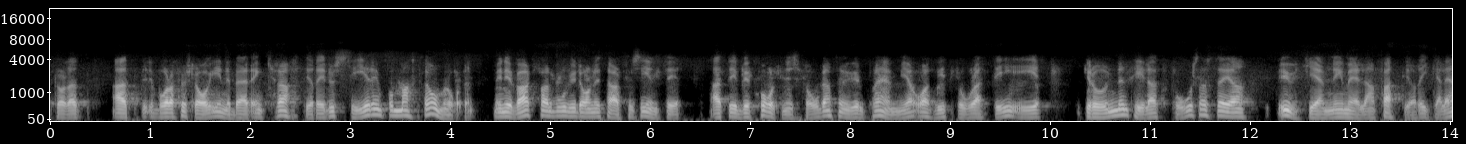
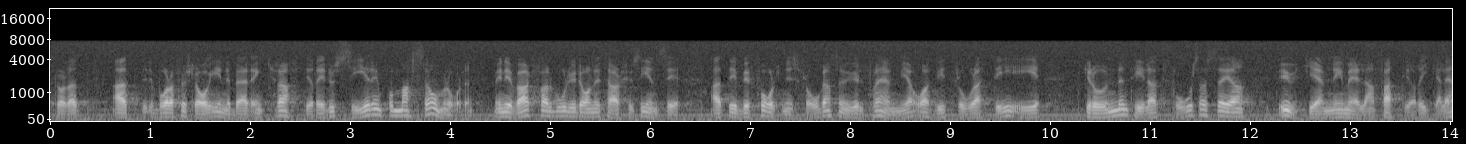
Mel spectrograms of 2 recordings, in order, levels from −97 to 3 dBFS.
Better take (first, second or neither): second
